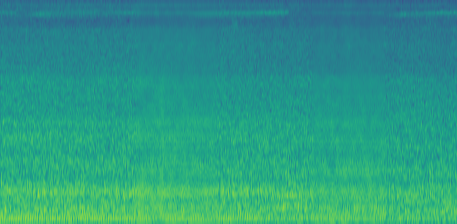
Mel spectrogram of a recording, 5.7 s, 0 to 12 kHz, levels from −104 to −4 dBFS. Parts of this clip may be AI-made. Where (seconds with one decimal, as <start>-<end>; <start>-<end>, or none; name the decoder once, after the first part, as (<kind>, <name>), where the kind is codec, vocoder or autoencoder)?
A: 1.7-2.7 (vocoder, Vocos); 3.9-4.8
